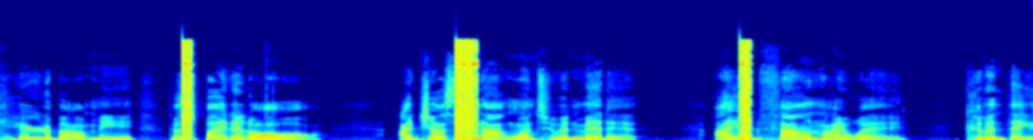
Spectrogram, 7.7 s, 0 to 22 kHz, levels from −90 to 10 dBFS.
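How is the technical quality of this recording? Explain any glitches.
The recording is marred by three uninitialised buffer glitches. The first comes at 1.37–1.45 s, right after "about me". The second runs 3.41–3.58 s, just before "not want to admit". The third falls at 5.55–5.63 s, between "to admit it I" and "found my". Each is a loud burst of digital noise where blocks were played before any audio was written into them, so stale memory came out as sound. The 85 ms bursts fit 4096-sample blocks, the 171 ms one an 8192-sample block. Unlike a dropout, which goes silent, these bursts are loud and bear no relation to the surrounding speech.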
